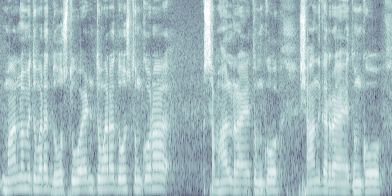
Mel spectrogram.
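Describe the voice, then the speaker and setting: Against noticeable background noise, a man with a fairly high voice keeps fairly even intonation at a moderate pace. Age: 20s. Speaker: motivational vlogger. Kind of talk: motivational talk to camera. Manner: casual, brotherly.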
